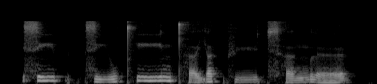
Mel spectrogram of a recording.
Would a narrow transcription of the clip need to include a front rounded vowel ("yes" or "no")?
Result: yes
